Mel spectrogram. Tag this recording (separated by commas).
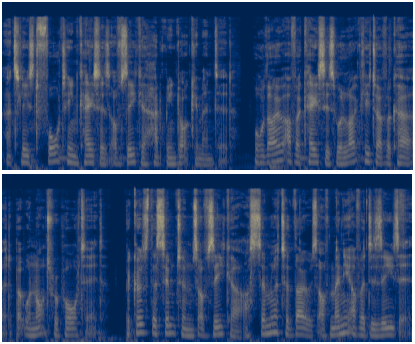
Speech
